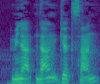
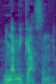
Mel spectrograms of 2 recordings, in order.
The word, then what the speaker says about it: Minami-Gassen: And the line between Hinode-daira and Minami-Gassen, in the video I said the Nangetsan, I was mispronounced. It is Minami-Gassen correctly. And the line between Chausu-dake and Minami-Gassen is the smoke coming out region.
